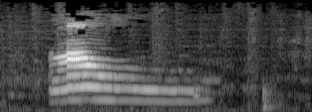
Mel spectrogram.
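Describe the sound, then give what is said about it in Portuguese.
A cat lets out one long, loud, drawn-out meow that slowly falls in pitch, followed a moment later by a brief, quieter chirp-like sound, with no talking. “Eu acho que teus gatos da vizinhança estão sabendo.”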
